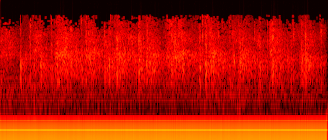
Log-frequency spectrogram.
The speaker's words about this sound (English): Church, time to applause.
